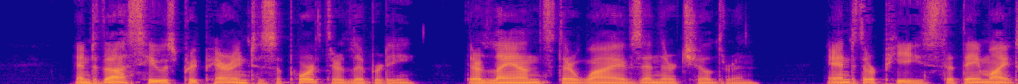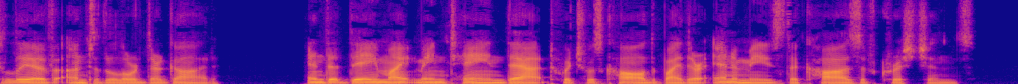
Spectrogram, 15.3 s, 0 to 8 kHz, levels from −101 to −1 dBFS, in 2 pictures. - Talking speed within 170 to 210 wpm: Yes, average, 180 wpm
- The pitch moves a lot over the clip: No, average, 3.1 semitones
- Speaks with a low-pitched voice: Yes, very low, 95 Hz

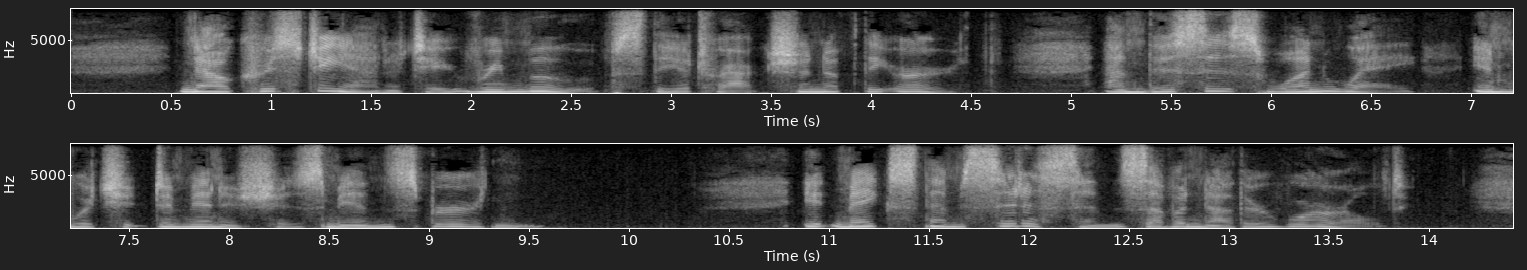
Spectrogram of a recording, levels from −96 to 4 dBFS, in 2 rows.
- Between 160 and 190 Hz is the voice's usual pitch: Yes, medium, 185 Hz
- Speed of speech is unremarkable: No, slow, 110 wpm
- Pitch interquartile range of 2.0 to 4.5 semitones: No, average, 5.0 semitones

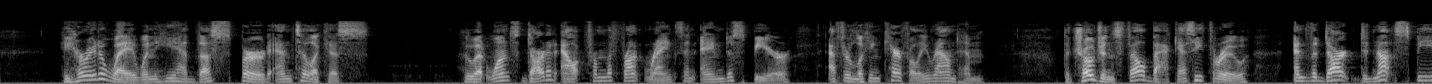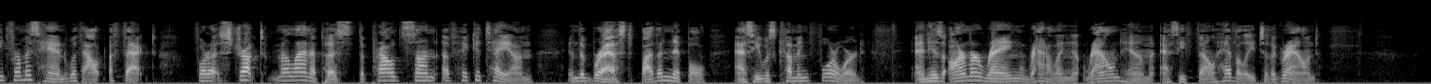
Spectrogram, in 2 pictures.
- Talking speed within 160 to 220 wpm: Yes, average, 165 wpm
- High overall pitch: No, medium, 140 Hz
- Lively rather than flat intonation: Yes, wide, 6.5 semitones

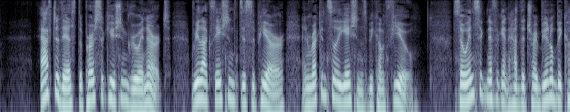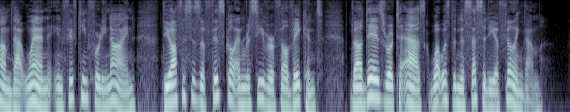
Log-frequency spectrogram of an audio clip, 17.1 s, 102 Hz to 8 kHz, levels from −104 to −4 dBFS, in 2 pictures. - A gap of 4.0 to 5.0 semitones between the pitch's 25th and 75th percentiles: Yes, average, 4.5 semitones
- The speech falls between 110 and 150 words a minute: Yes, average, 145 wpm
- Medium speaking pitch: Yes, medium, 145 Hz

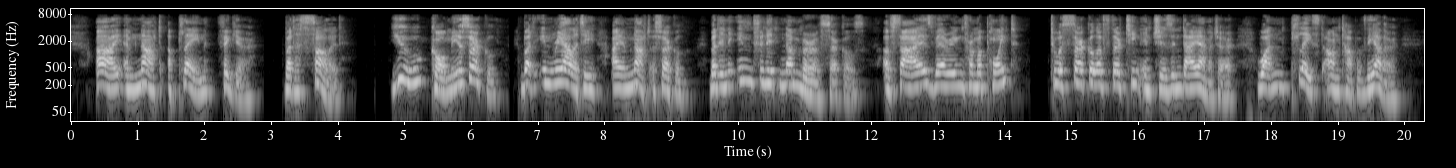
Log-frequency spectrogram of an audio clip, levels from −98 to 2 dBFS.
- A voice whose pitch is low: No, medium, 175 Hz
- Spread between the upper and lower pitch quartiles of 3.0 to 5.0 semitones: No, wide, 5.5 semitones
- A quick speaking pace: No, average, 150 wpm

